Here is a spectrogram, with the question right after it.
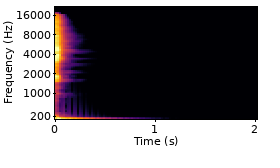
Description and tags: This pack samples a Middle-Eastern hand drum called an Udu. To achieve a stereo effect, two drums of different pitches were assigned to the left and right channels. Recorded articulations include a low open tone, a high open tone, a strike on the drum's shell, and a pitch bend. You can also find seperately a basic rhythm loop if you browse my other uploaded files. Feedback is welcome and appreciated. Enjoy!
drum, middle-east, percussion, hand, acoustic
